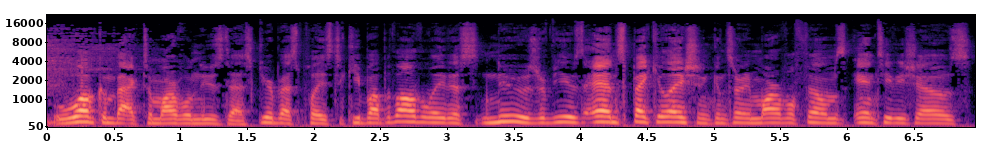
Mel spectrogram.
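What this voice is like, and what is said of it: Lower, sick-sounding voice. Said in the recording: “I'm not feeling the best, so does my voice sound very, like, not good? ... do you like it when my voice is lower when I'm sick like this?”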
